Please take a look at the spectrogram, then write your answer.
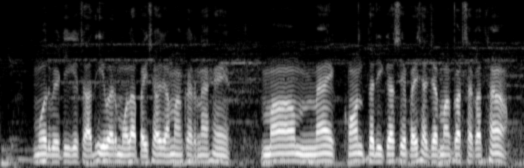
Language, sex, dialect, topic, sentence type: Chhattisgarhi, male, Eastern, banking, question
